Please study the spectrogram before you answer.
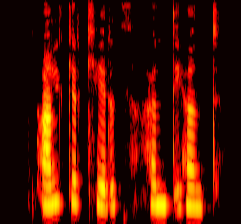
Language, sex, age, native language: Icelandic, female, 7, Icelandic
